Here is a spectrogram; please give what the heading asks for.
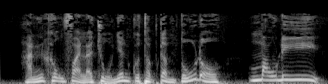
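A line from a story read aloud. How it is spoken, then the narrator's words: Old demon shouting. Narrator (Vietnamese): Một lão yêu trong đó hét lên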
